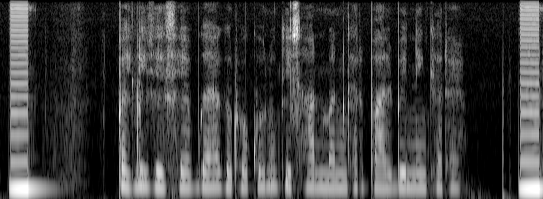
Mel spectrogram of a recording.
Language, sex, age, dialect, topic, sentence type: Chhattisgarhi, female, 18-24, Western/Budati/Khatahi, agriculture, statement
